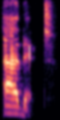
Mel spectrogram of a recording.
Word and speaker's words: addict: So, on the word addict, if you see, I actually bolded and capitalized what part of the the word I want you to have that higher uh louder and longer part. So, addict.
